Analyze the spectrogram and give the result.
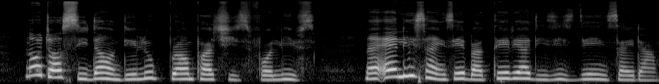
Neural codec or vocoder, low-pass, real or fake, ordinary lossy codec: none; none; real; none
